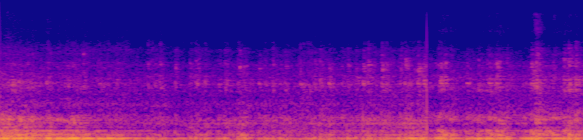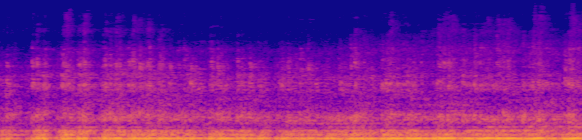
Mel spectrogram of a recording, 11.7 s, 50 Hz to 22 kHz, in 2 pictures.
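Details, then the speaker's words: Ford Foxbody V8, not run in a long time, revving: slightly rough with an uneven, puffing tick on each pulse that sharpens under throttle, from exhaust header leaks to be fixed with new bolts and gaskets; no tapping or knocking, starter sounds fine. "the cars not been running in a long time so you know as you can hear a little rough we do have some header leaks we have new bolts & new gaskets for that so we're gonna fix that"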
